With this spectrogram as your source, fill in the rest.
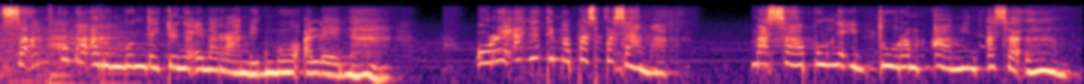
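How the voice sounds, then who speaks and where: A woman's voice: very high-pitched, sing-song, a little fast, soft background music. A woman with an Ilocano accent acting an earnest, reproachful sister in a love drama. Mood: reproachful, urgent.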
